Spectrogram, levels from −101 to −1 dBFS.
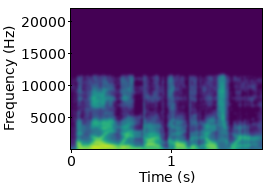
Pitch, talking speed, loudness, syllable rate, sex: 160 Hz, 220 wpm, -16 LUFS, 6.7 syllables/s, female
